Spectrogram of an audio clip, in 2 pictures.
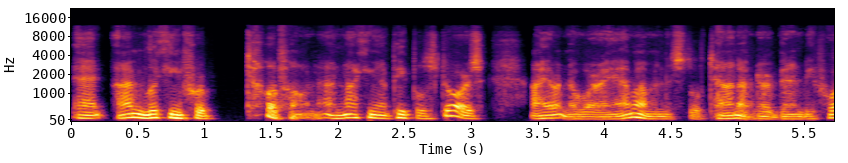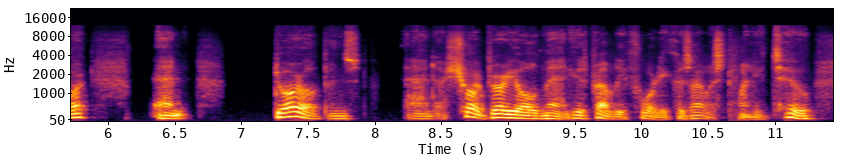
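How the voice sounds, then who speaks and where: A man talks at a very fast pace with lively intonation and a fairly low pitch, his voice somewhat breathy, the sound dry and close with no echo over a quiet background. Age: 70s. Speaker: former journalist, grieving father. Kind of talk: personal storytelling.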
